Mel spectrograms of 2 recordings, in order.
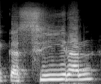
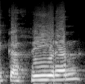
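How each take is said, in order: First: कसीरन drawn out with a clear s; seen s sound. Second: कसीरन drawn out with a th, tongue tip out. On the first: Teacher showing the word for "broken", clear s sound. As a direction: say कसीरन as "ka-SEE-ran", long vowel. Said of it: "सीन की आवाज निकल रही है". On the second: Teacher showing the word for "more", tongue-tip th. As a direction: say कसीरन slowly as "ka-THEE-ran". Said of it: "जुबान की नोक से". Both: Shown as a demonstration.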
